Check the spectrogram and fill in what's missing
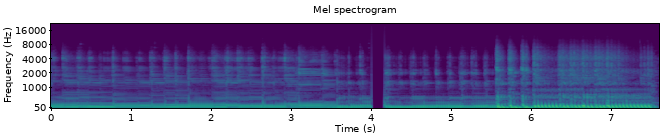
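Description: Distorted bass guitar tone from a metal mix, with the distortion set higher in the frequency range and dialed way back, run through the same processing chain; a loud, sustained riff with a brief dropout near the middle, then fuller and brighter.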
